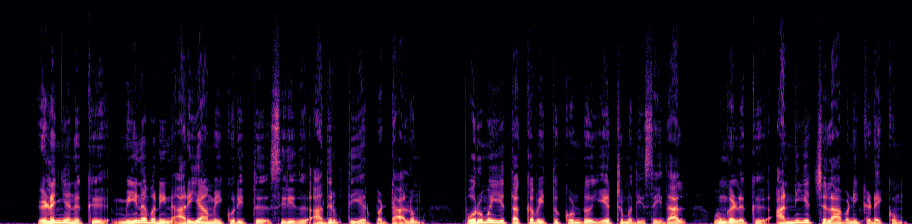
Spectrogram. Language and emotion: Tamil, neutral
